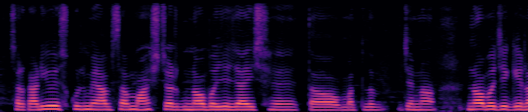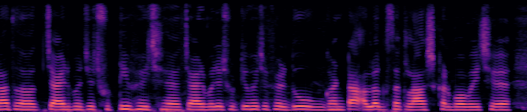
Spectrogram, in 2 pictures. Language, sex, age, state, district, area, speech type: Maithili, female, 18-30, Bihar, Muzaffarpur, urban, spontaneous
